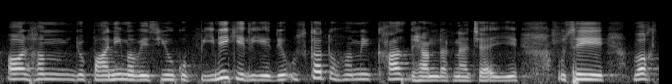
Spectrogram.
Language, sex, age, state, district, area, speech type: Urdu, female, 18-30, Bihar, Darbhanga, rural, spontaneous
